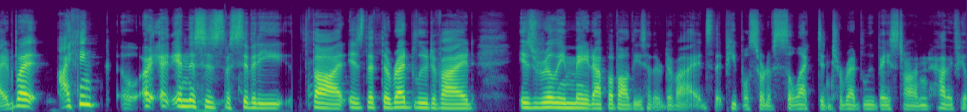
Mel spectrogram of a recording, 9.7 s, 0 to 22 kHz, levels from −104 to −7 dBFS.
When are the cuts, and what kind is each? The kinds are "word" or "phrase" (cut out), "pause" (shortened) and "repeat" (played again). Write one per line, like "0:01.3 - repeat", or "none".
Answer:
none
